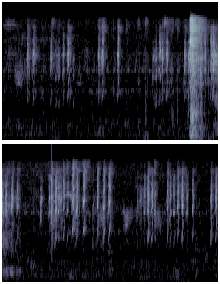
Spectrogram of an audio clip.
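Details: Red-vented bulbul hatchlings in a domestic setting give soft, rapid clusters of high chirps, with a loud thump near the middle.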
